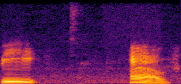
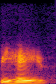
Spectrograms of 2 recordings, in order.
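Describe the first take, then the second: First: It is said as two separate words. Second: It is said as one joined word. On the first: The speaker calls it right. "If you separate the two words, it's be have" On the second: The speaker calls it wrong. "That is not the proper pronunciation"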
